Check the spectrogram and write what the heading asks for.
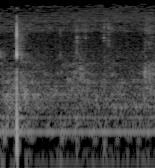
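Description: A single sharp click about a quarter second in, then quiet room tone with a steady low hum.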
